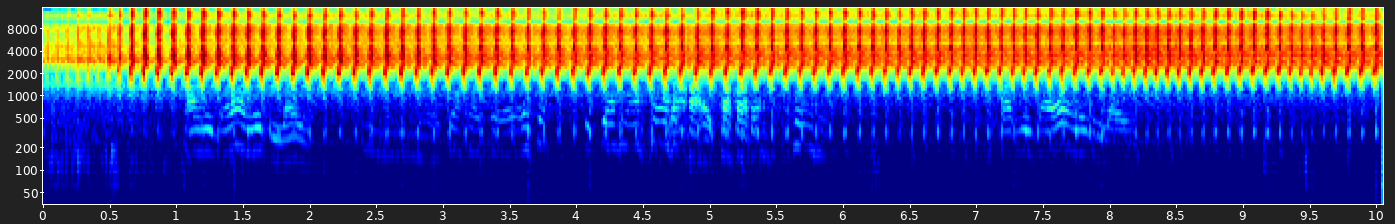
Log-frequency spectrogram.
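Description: A cicada's loud, steady buzzing calling song, a fast high-pitched pulsing drone with faint voices behind it.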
